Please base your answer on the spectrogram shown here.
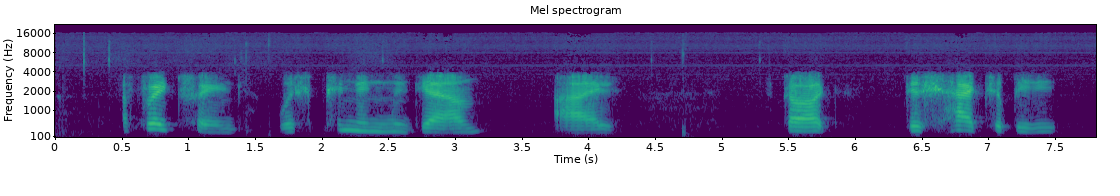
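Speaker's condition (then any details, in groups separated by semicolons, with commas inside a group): Tongue cancer; chronic sore throat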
